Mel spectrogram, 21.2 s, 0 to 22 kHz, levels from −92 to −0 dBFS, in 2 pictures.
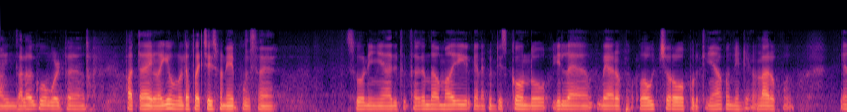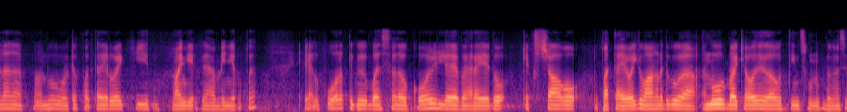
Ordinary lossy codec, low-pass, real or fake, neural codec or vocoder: none; 7.2 kHz; fake; codec, 16 kHz, 1 kbps, FunCodec, trained on Chinese and English, 50 frames a second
